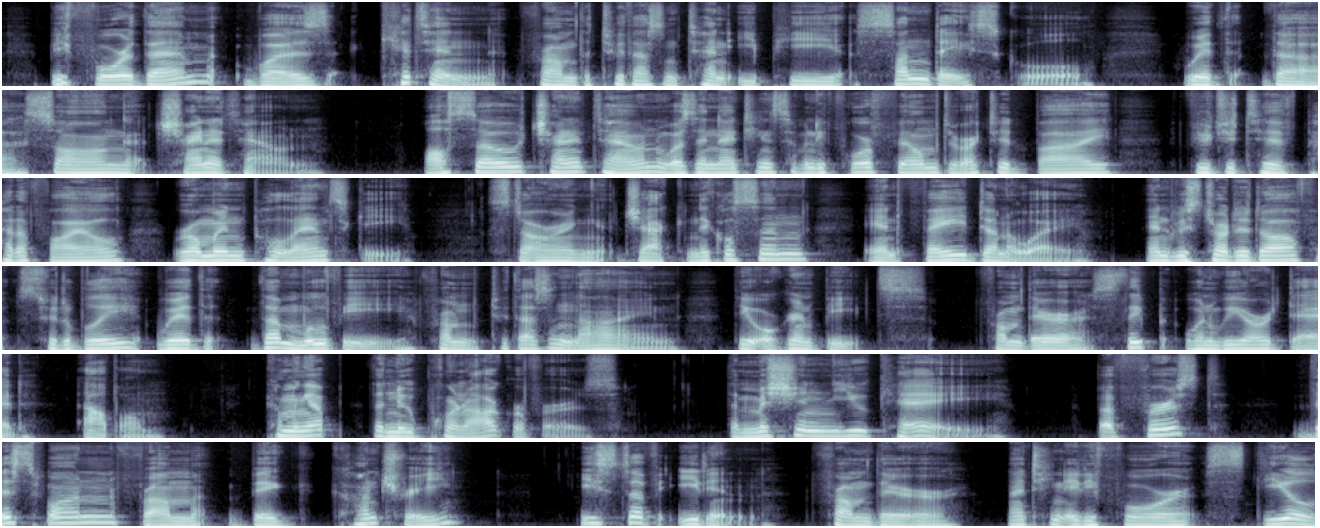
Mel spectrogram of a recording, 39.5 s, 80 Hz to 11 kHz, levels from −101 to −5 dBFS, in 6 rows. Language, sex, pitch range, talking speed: English, male, 115-140 Hz, 115 wpm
